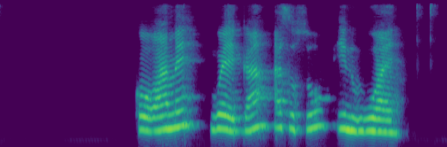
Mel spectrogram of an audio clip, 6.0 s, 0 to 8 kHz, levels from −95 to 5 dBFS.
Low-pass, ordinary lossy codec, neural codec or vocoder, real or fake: 7.2 kHz; MP3, 64 kbps; autoencoder, 48 kHz, 32 numbers a frame, DAC-VAE, trained on Japanese speech; fake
